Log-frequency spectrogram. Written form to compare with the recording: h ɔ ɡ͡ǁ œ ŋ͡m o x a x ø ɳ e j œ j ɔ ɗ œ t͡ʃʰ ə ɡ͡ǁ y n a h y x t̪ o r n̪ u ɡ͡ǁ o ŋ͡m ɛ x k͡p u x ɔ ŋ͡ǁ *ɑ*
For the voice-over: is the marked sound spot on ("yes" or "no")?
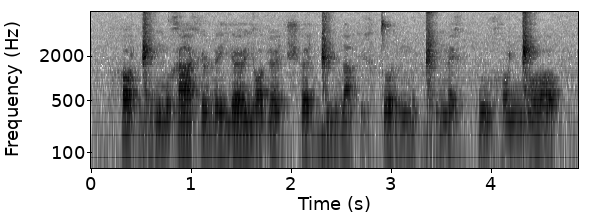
no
